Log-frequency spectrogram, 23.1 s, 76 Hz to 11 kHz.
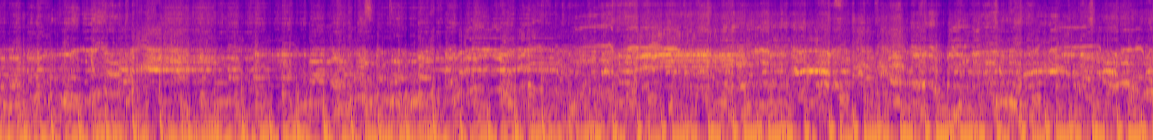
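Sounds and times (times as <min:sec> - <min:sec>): dance music with bass beat: 0:00.0 - 0:23.0
crowd cheering: 0:02.2 - 0:04.4, 0:09.4 - 0:23.0.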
